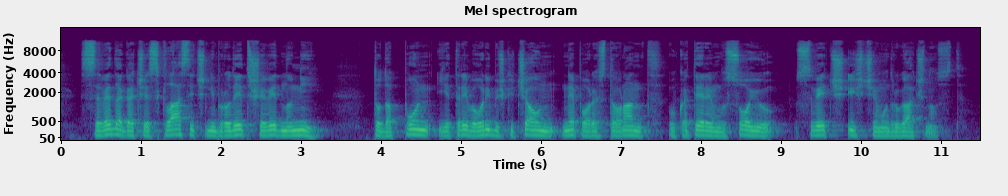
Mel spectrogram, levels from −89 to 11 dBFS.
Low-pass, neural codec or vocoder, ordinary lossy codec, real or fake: 10.8 kHz; none; MP3, 64 kbps; real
